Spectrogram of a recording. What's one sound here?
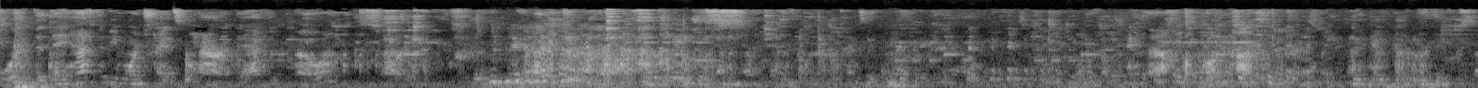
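A middle-aged man speaks calmly to an audience.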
